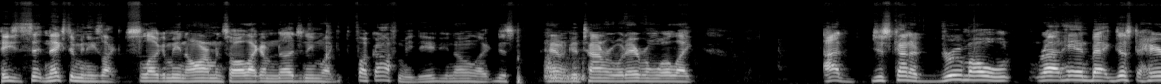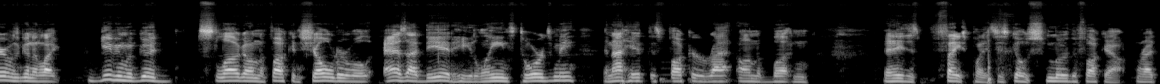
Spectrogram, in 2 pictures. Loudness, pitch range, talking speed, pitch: -18 LUFS, 135-170 Hz, 245 wpm, 150 Hz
